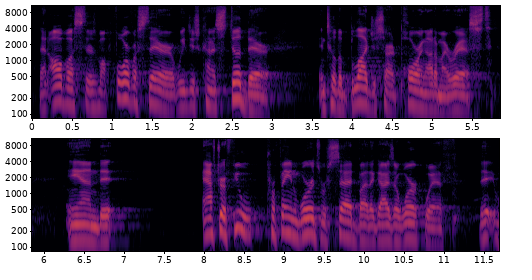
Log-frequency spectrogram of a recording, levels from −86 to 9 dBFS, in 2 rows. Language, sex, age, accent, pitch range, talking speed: English, male, 30-49, American, 130-170 Hz, 215 wpm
